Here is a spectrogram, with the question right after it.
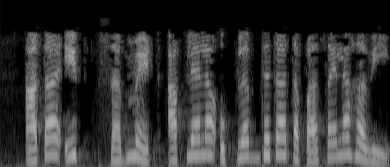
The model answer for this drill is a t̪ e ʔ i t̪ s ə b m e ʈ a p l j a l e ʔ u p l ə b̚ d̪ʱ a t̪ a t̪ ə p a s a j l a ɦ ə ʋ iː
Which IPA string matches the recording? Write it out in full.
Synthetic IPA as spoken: a t̪ a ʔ i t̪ s ə b m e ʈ a p l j a l a ʔ u p l ə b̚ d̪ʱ ə t̪ a t̪ ə p a s a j l a ɦ ə ʋ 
